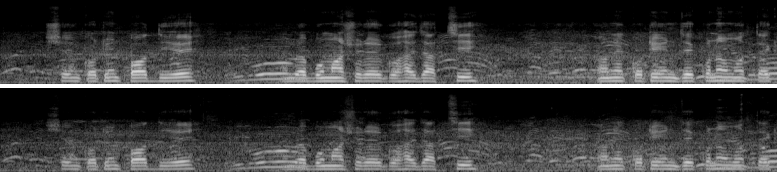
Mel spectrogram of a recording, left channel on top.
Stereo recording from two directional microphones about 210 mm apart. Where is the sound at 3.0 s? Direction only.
25° left (ahead or behind).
